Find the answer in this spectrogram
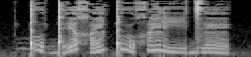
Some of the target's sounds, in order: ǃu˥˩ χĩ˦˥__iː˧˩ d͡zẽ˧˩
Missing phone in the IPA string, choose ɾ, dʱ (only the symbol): ɾ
